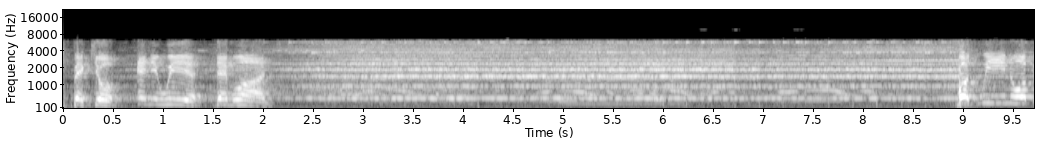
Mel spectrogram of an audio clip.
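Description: A man speaks forcefully through a loudspeaker.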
